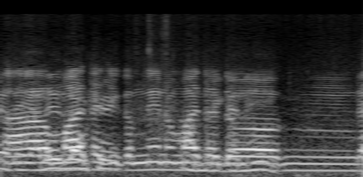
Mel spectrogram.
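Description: A man's voice, drawn out and continuous, its pitch rising and falling in a singsong way.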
